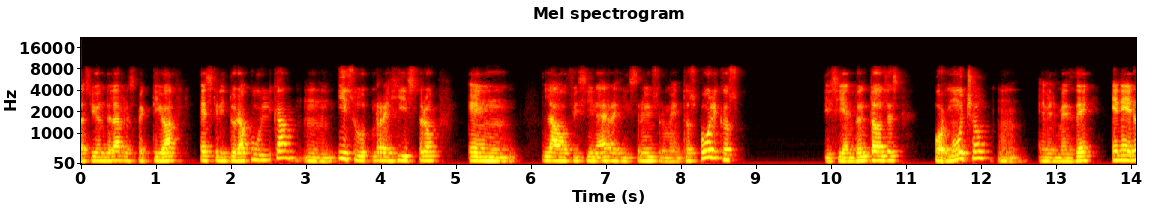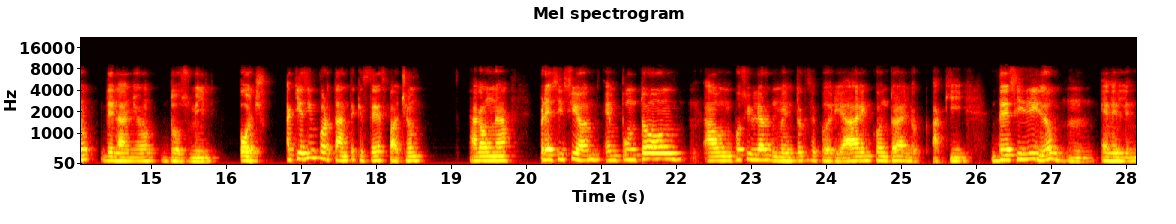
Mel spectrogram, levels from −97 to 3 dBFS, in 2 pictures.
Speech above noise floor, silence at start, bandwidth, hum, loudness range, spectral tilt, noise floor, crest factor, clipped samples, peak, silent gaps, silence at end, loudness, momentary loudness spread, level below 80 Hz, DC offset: 46 dB; 0 s; 8.6 kHz; none; 3 LU; -6.5 dB/octave; -67 dBFS; 18 dB; under 0.1%; -4 dBFS; none; 0 s; -22 LUFS; 11 LU; -58 dBFS; under 0.1%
